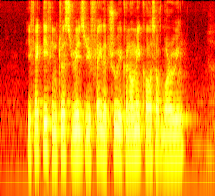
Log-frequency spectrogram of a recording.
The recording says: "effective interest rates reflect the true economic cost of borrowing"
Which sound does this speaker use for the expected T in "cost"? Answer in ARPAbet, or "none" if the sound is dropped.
none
